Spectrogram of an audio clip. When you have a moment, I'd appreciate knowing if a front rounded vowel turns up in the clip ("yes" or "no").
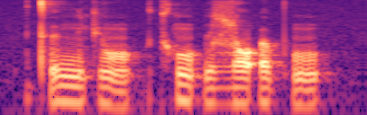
yes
